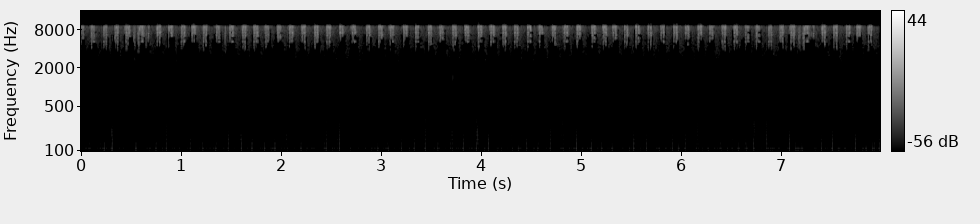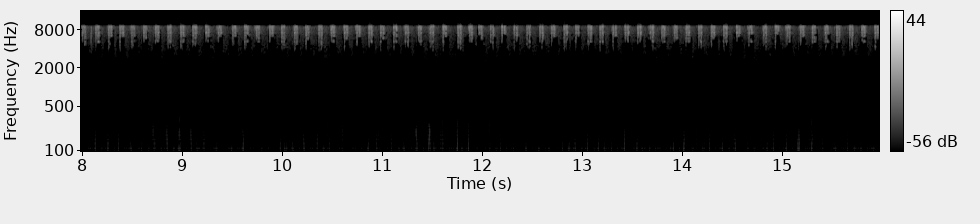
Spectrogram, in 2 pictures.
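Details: Katydid (Deungjul-eori-ssaekssaegi), 2020 recording from the National Institute of Biological Resources, Korea: continuous high-pitched ticking buzz, evenly spaced rapid pulses with no pauses, against a silent background.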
